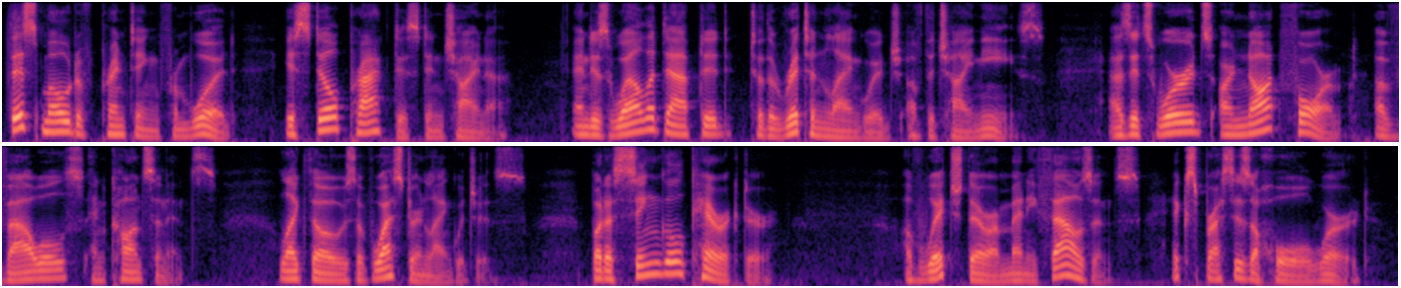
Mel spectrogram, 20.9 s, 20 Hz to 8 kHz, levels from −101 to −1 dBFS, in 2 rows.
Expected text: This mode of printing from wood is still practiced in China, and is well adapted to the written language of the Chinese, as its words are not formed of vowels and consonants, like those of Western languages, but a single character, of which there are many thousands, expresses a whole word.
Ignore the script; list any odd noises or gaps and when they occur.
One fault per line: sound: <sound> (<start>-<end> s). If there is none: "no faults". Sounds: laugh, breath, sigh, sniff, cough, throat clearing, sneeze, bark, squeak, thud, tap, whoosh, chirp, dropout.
no faults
